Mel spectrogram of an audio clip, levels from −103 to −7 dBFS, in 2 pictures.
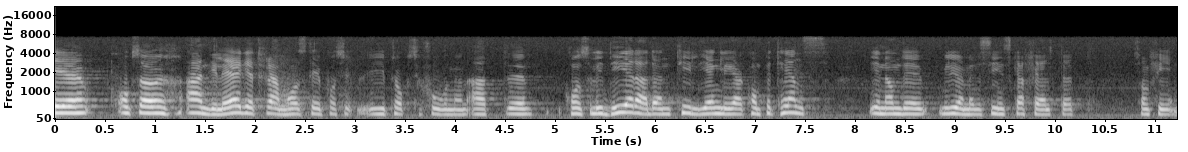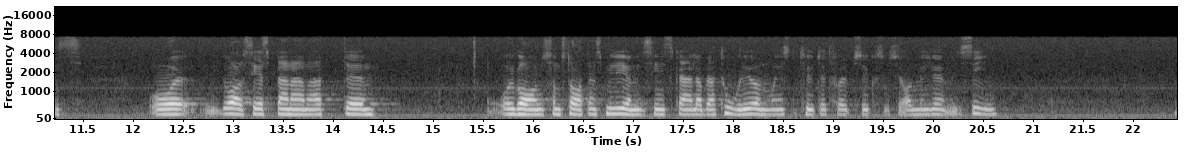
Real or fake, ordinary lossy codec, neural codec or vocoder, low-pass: real; none; none; 7.2 kHz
